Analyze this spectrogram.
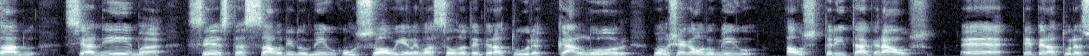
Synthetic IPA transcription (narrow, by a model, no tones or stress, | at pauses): ad̪ʊ | sɪanĩmɐ̰ | sest̪ɐsabɐd̪ʊɪd̪omĩŋɡʊkõsɔwɪelevasɐ̃w̃d̪ɐt̪ẽmpeɾat̪uɾɐkaloɾvɐ̃mʊsʃeɡaɾawd̪omĩŋɡʊ | awst̪ɾĩnt̪ɐɡɾaws | ɛt̪ẽmpeɾat̪uɾɐs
